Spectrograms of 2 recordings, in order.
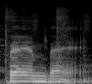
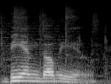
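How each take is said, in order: First: The letters are said the German way. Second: The letters are said the English way. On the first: "in German it's B M W" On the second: "we say B M W"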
